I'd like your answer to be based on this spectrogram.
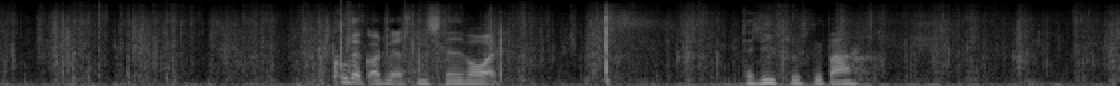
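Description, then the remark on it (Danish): Soft, squelchy footsteps crunch and sink into wet leaves in an uneven rhythm, with damp rustling continuing beneath a man speaking throughout. “Han synker lidt ned i bladene her”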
